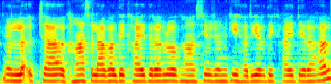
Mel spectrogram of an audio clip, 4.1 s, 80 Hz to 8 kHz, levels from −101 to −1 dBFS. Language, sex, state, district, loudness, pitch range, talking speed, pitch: Bhojpuri, female, Uttar Pradesh, Ghazipur, -16 LUFS, 200-205 Hz, 245 wpm, 200 Hz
